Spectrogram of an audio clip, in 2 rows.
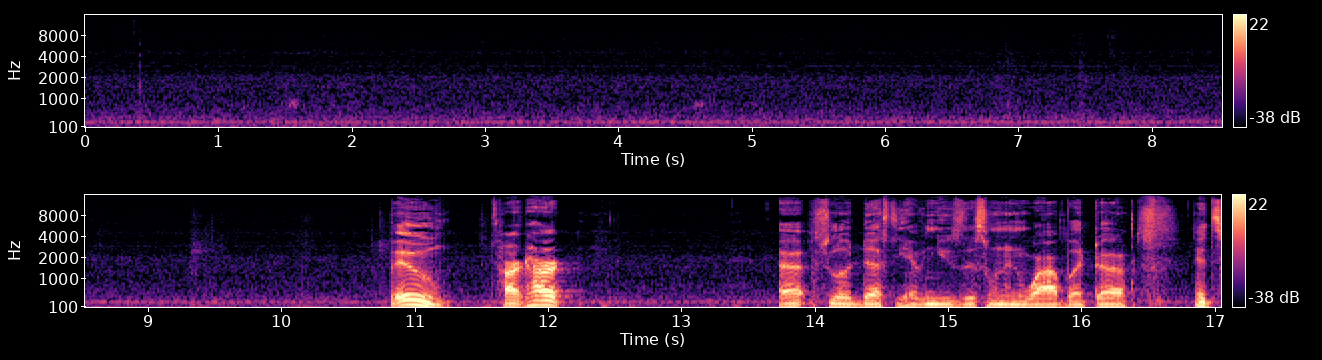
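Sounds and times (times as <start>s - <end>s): low hum with faint hiss: 0.0s - 17.0s.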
